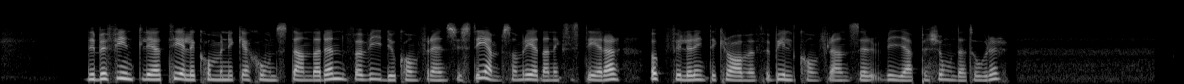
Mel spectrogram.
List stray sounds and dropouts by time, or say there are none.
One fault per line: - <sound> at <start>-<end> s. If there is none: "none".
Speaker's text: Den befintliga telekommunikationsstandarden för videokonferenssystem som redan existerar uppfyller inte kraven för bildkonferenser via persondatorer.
none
